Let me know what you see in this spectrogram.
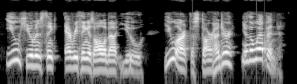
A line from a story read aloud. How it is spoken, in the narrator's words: Granny began laughing and said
